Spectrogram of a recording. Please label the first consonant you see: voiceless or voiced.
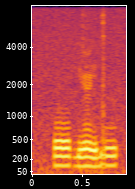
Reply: voiced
